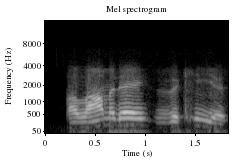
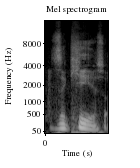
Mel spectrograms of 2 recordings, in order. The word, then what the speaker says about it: Olamide Zaccheaus: Can you pronounce his name? Because earlier in my film study, and I talked about it here, I said there's a cat named Olamide Z or whatever – who was routing up the Saints. He had two touchdowns last week against the Saints. How do you say his name? – Olamide Zaccheaus. – Zaccheaus, okay.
